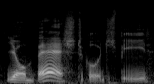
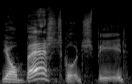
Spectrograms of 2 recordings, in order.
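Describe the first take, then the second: First: It is said slowly. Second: It is said fast.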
